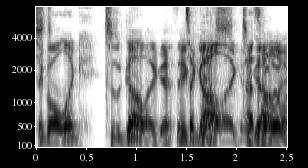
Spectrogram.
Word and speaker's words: Tagalog: But that's not how it's Is pronounced. it Tagalog? Tagalog, I think. Tagalog, yes.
